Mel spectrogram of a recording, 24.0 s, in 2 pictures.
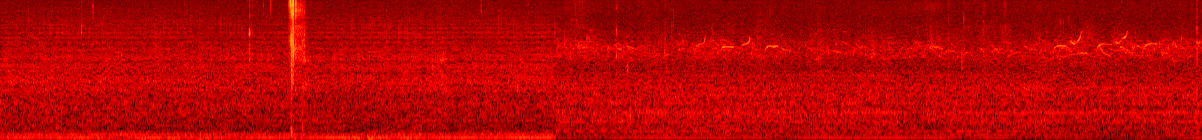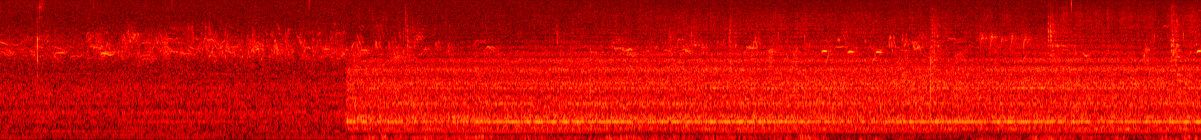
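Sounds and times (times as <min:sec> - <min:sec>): low outdoor hum: 0:00.0 - 0:24.0
small birds chirping: 0:05.6 - 0:24.0.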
